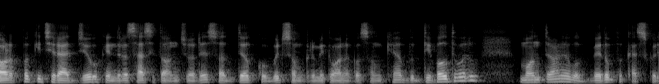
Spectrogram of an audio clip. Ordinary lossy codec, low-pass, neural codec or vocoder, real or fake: none; 7.2 kHz; codec, 16 kHz, 0.3 kbps, FocalCodec; fake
